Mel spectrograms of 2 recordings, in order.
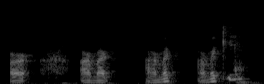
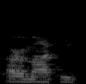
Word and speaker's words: Aramaki: Both 3D CGI anime series are directed by Kenji Kamiyama and Shinji Armaki? Hope I'm pronouncing that right. Production IG and Sola Digital Arts. Aramaki.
